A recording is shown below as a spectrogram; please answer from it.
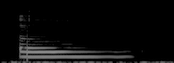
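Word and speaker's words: ॐ: a dot on top, which is an anusvara, which means the sound that comes through the nostril. It's a nasal sound. Om.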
